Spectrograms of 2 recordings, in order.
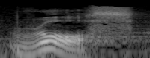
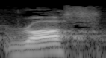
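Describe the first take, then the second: First: Said in a posh, upper-class pronunciation. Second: Said in an ordinary southern English pronunciation. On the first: This is the dictionary's correct form. "the correct way to pronounce it is wrath, which sounds horribly upper class" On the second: This is how the speaker normally says it. "I come from the south of England. I pronounce it wrath"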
